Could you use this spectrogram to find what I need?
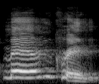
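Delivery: high, loud disbelief; are you serious, loud and high; incredulous. Real, not acted. Reading a comment about Clemson, a loud incredulous yelp.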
